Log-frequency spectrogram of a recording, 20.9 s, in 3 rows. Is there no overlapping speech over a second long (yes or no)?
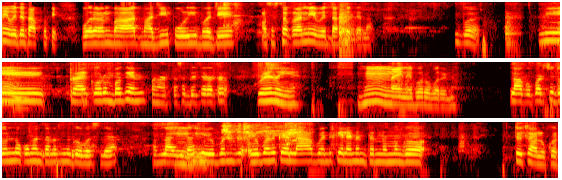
yes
